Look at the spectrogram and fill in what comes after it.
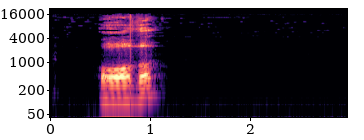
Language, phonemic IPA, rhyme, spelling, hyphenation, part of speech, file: Norwegian Bokmål, /ˈoːʋɔ/, -oːʋɔ, ovo, ov‧o, adverb, NB - Pronunciation of Norwegian Bokmål «ovo».ogg
- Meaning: only used in ab ovo (“ab ovo”)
